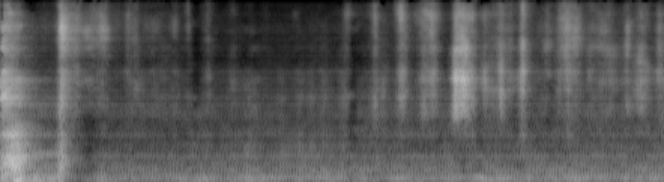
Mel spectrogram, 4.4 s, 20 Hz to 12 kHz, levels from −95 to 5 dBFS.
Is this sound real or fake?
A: fake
